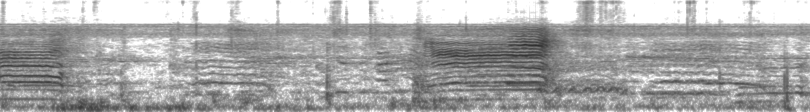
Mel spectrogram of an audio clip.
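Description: Goat bleating: a call tailing off about half a second in, then a louder bleat lasting about a second, about three seconds in, and fainter bleats near the end.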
